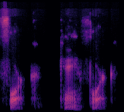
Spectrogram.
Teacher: and that's an r-colored o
